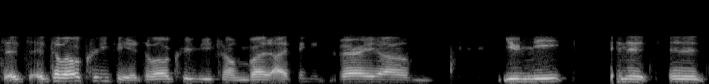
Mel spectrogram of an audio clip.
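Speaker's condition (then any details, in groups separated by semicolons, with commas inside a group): Cerebral palsy, mild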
